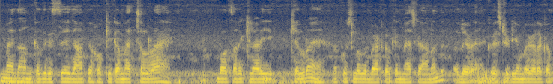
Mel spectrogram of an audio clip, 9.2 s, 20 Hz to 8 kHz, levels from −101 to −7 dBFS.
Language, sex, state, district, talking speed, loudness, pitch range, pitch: Hindi, male, Haryana, Charkhi Dadri, 210 wpm, -14 LUFS, 95-105 Hz, 100 Hz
